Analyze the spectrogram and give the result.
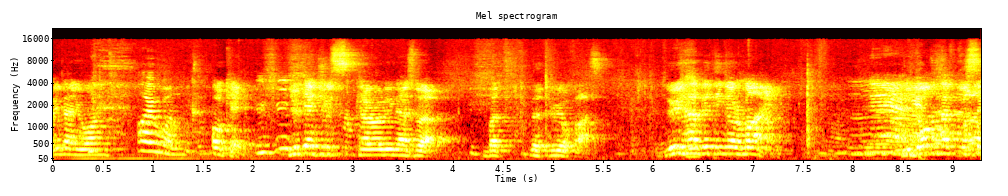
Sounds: speech

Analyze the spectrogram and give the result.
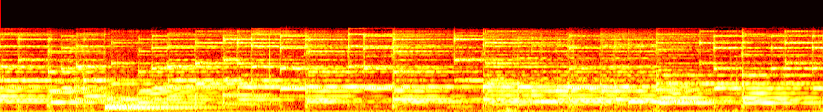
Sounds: keyboard (musical), musical instrument, piano, inside a small room, music

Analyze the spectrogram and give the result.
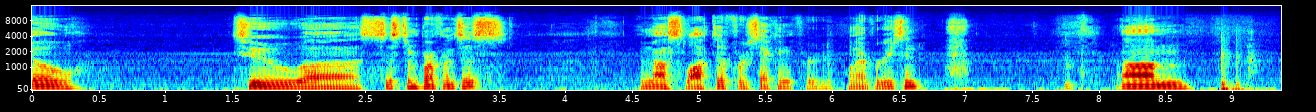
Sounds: male speech, speech, monologue

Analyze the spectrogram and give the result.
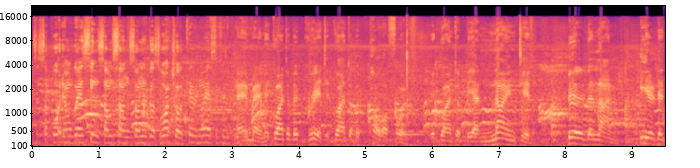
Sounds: speech

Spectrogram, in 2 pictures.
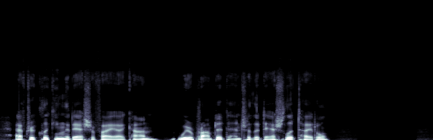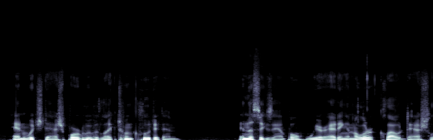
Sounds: speech

